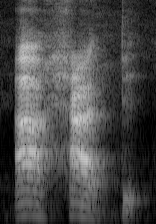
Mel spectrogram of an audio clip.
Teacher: Jadi cara wakafnya bunyi dal itu kentara. Ahad. Karena dia adalah huruf qalqalah.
